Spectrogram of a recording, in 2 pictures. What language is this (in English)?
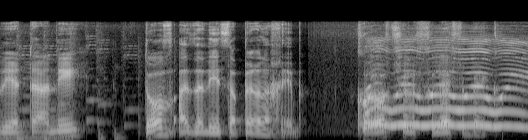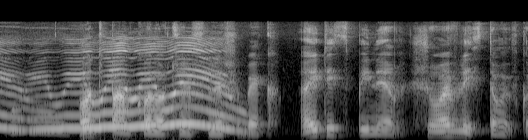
Hebrew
